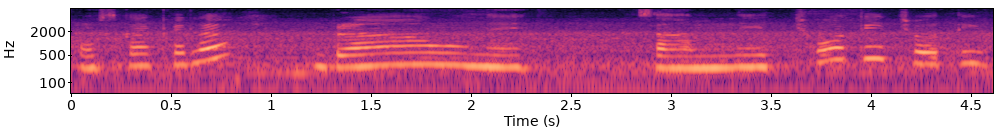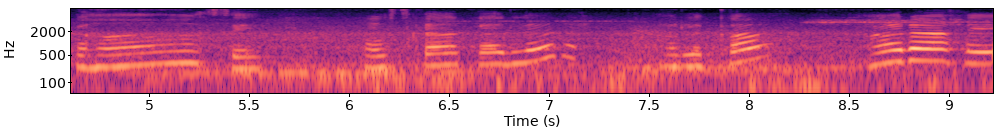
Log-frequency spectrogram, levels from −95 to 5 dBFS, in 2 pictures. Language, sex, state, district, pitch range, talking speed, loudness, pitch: Hindi, female, Rajasthan, Bikaner, 255-325 Hz, 90 wpm, -19 LUFS, 290 Hz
